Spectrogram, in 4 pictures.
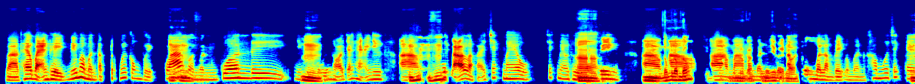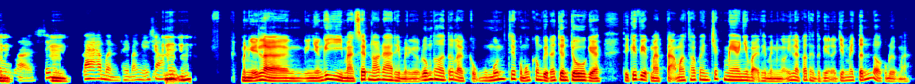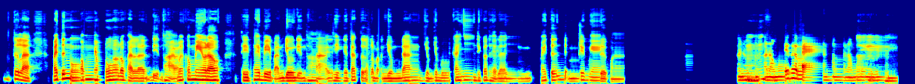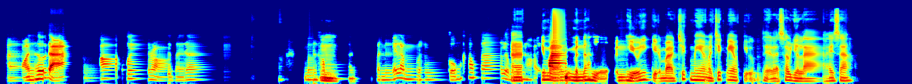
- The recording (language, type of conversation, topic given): Vietnamese, unstructured, Bạn nghĩ sao về việc mọi người sử dụng điện thoại trong giờ làm việc?
- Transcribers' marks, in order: distorted speech; static; other background noise; tapping; unintelligible speech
